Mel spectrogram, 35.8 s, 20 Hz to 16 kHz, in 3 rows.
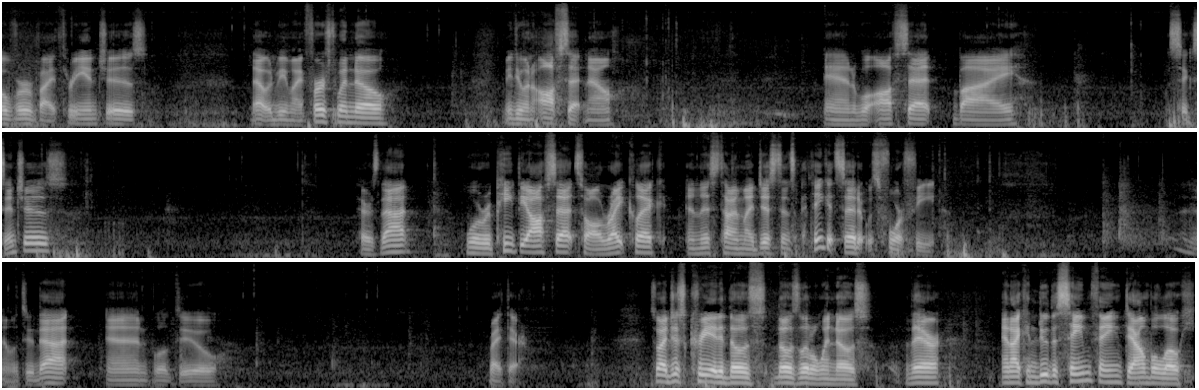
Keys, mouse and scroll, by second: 0.6 3, 1.3 shift+', 2.4 click, 3.1 Return, 3.7 right click, 4.4 right click, 5.0 Escape, 5.2 Escape, 5.9-6.6 typing, 6.7 Return, 9.2-9.9 typing, 12.7 Return, 12.7 click, 12.7 6, 14.4 click, 15.1 click, 17.2 right click, 19.0 click, 20.7-21.3 typing, 23.4 click, 24.1 click, 25.4 click, 26.5 right click, 27.7 right click, 28.6 click, 29.4 click, 30.0 middle click, 30.1 middle click, 30.5 middle click, 31.8-32.4 scroll, 32.4 scroll down 4, 32.8-33.7 scroll down 2, 33.7-34.4 scroll down 3.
